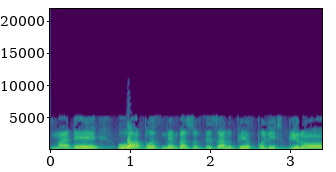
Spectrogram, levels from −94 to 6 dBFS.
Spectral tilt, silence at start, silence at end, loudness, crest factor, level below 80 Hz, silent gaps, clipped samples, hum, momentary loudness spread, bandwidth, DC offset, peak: -7 dB/octave; 0 s; 0 s; -18 LUFS; 16 dB; -50 dBFS; none; under 0.1%; none; 8 LU; 5.4 kHz; under 0.1%; -2 dBFS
